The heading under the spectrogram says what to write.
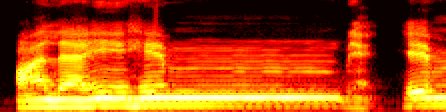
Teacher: nampak bibir kita rapat sebab huruf mim kemudian baru pergi ke Mina satu Kalimah lagi Mina tu satu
